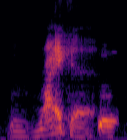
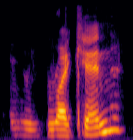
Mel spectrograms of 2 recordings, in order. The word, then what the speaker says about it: Ryken: Oh, Riker. Riker's gone? Ryken? Ryken. Ryken? I always get his name wrong.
